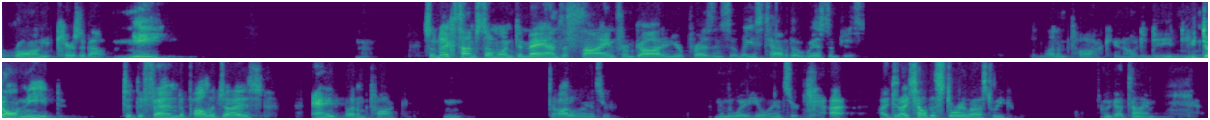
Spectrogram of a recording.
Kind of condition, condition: setting, large echoing room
